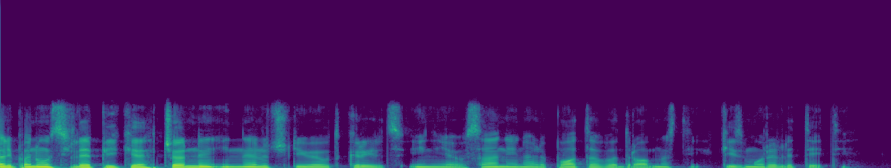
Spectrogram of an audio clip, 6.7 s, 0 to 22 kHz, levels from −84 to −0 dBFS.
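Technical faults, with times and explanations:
0.00–0.23 s and 1.13–1.34 s, microphone overload: the input level most likely ran too hot for the converter, about 10 dB over full scale in the first burst and about 6 dB in the second, so a sizeable share of samples, roughly a sixth to a fifth, hit the ceiling and had their peaks sheared flat. Those squared-off tops add a harsh, crackling buzz to the loudest moments of speech, heard through the bandwidth-limited call path.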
